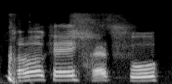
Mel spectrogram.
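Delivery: put-on high, sarcastic childlike voice; mock whiny fan. Mocking a sulky fan, high sarcastic voice. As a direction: sneer it sweetly high.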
